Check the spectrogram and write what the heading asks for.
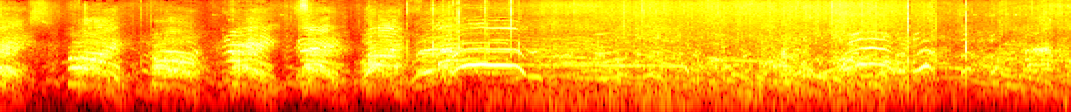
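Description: A crowd chanting a countdown in unison, one number about every two-thirds of a second. About four seconds in it breaks into a loud cheer and screaming, and the shouting and screams carry on as people rush into the cold lake water.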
